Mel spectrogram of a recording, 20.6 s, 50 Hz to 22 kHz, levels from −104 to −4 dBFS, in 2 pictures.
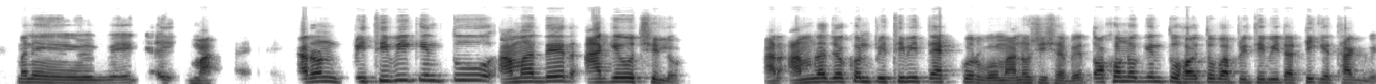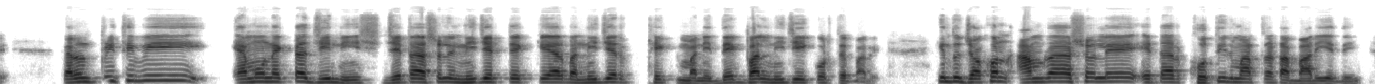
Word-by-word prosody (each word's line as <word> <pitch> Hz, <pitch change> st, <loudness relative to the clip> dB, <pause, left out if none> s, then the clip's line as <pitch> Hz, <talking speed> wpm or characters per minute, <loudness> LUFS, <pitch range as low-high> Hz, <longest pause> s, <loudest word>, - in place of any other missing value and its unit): মানে 160 Hz, 0 st, -1 dB, 0.7 s
এ -, -, -5 dB, 0.2 s
এই -, -, -5 dB, 0.2 s
মা -, -, +4 dB, 0.2 s
আ -, -, -22 dB, 0.4 s
কারণ 190 Hz, +6 st, +4 dB, 0.2 s
পৃথিবী 225 Hz, +6 st, 0 dB
কিন্তু 245 Hz, +1 st, -4 dB, 0.4 s
আমাদের 195 Hz, +5 st, +3 dB, 0.2 s
আগেও 190 Hz, +2 st, +4 dB
ছিল। 160 Hz, -6 st, -2 dB, 0.8 s
আর -, -, +2 dB, 0.2 s
আমরা 170 Hz, +4 st, +2 dB
যখন 185 Hz, +2 st, +1 dB
পৃথিবী 190 Hz, +2 st, 0 dB
ত্যাগ 175 Hz, -1 st, +5 dB
করব 155 Hz, -6 st, -1 dB, 0.2 s
মানুষ 140 Hz, +3 st, 0 dB
হিসাবে, 120 Hz, -1 st, -3 dB
তখনও 205 Hz, +4 st, +2 dB
কিন্তু 195 Hz, -1 st, -3 dB
হয়তো 160 Hz, +1 st, +4 dB
বা 155 Hz, -, +6 dB
পৃথিবীটা 150 Hz, -1 st, -1 dB
টিকে 160 Hz, -3 st, -2 dB
থাকবে। 140 Hz, -2 st, -2 dB, 0.5 s
কারণ 155 Hz, +4 st, +4 dB
পৃথিবী 235 Hz, +3 st, -2 dB, 0.7 s
এমন 185 Hz, +4 st, +1 dB
একটা 195 Hz, +2 st, +3 dB
জিনিস 140 Hz, -5 st, 0 dB, 0.2 s
যেটা 155 Hz, +3 st, +2 dB
আসলে 180 Hz, +2 st, -1 dB
নিজের 175 Hz, +2 st, +3 dB
টেক 170 Hz, -1 st, +1 dB
কেয়ার 165 Hz, -1 st, +5 dB
বা 150 Hz, -, +4 dB
নিজের 170 Hz, +2 st, +1 dB, 0.2 s
ঠেক 150 Hz, -1 st, -2 dB, 0.2 s
মানে 115 Hz, -1 st, 0 dB
দেখভাল 155 Hz, +2 st, +4 dB
নিজেই 150 Hz, -1 st, -1 dB
করতে 145 Hz, -, -3 dB
পারে। -, -, -9 dB, 0.4 s
কিন্তু 195 Hz, 0 st, +1 dB
যখন 200 Hz, +6 st, +3 dB, 0.2 s
আমরা 175 Hz, +3 st, +2 dB
আসলে 190 Hz, +1 st, -1 dB, 0.3 s
এটার 170 Hz, +1 st, +1 dB
ক্ষতির 175 Hz, +6 st, -1 dB
মাত্রাটা 155 Hz, -2 st, +1 dB
বাড়িয়ে 115 Hz, +1 st, 0 dB
দেই, 95 Hz, -, -10 dB
170 Hz, 155 wpm, -24 LUFS, 150-195 Hz, 0.8 s, বা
